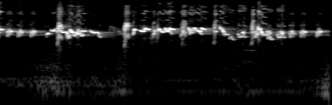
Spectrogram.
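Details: Yellow-vented bulbul singing 'nggaruda' style to lure wild sooty-headed bulbuls; clear, bubbling chirps and warbles with sharp accented notes roughly every second.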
